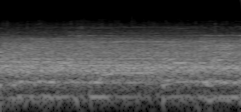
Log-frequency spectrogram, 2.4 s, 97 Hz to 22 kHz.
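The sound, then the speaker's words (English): A steady, dense roar of an arena crowd at a basketball game cheering a foul called on Gordon Hayward as the 30-second shot clock bell rings, with whoops blending into a continuous wash of noise that holds at a constant loud level throughout. “Crowd loving the foul on Hayward as the 30-point bell rings.”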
